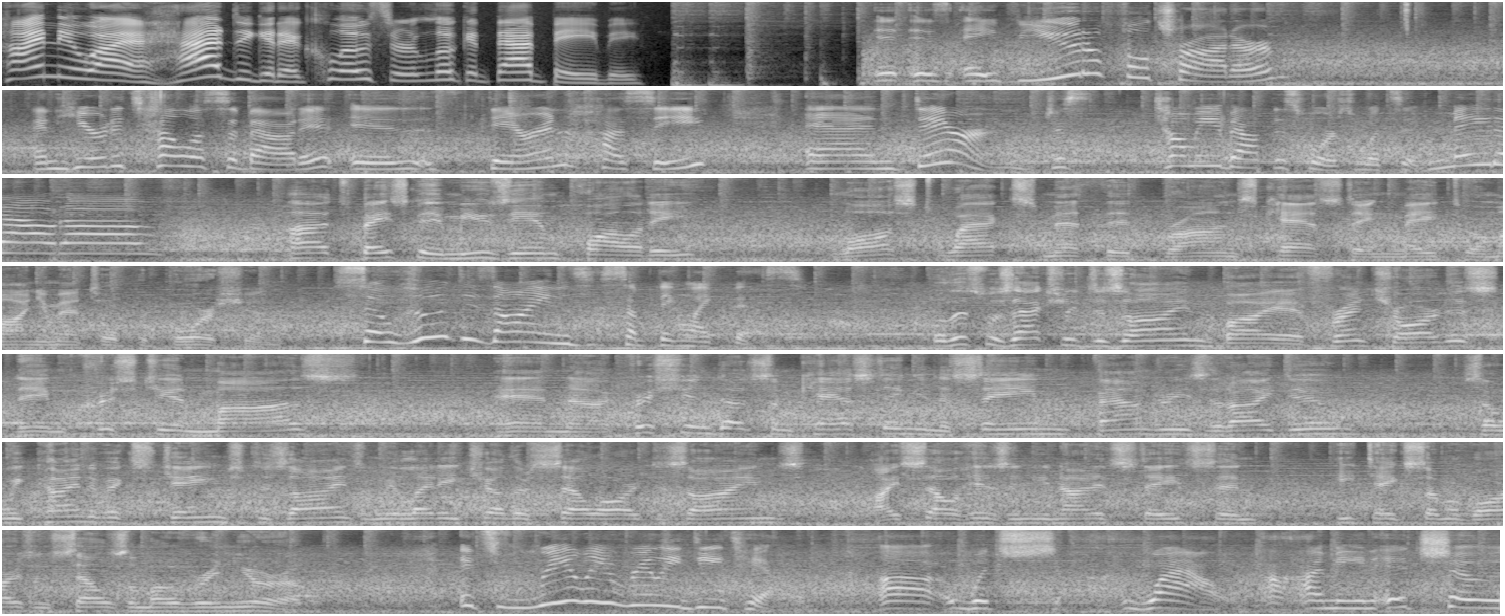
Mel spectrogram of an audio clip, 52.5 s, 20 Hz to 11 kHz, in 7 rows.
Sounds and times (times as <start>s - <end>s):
Music: 3.3s - 52.5s.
